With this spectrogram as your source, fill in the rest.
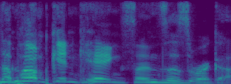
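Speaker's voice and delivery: bad put-on British accent, not quite landing. Voicing a character's message in a rpg scene: attempted british accent. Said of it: "I was trying for a British accent".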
